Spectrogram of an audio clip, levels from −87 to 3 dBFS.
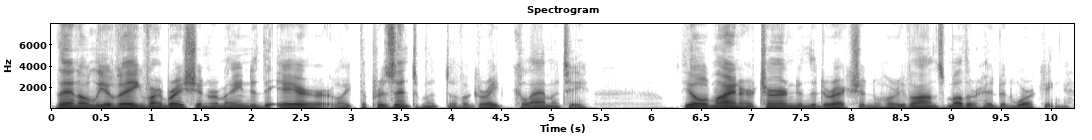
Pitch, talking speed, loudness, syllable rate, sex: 100 Hz, 170 wpm, -22 LUFS, 5.4 syllables/s, male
